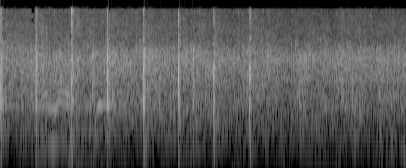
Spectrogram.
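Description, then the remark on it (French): A crowd applauds the pastors and servants of God present in the hall, a steady wash of clapping at a moderate volume. A few sharper individual claps stand out at an irregular rhythm over the dense patter. “On peut les applaudir. Can we applaud them?”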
